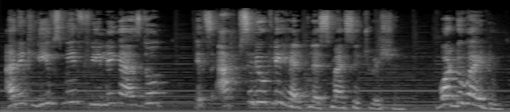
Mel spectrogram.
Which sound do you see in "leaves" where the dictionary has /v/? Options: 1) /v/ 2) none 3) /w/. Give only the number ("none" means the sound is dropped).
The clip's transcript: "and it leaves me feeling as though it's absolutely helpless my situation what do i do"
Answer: 1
